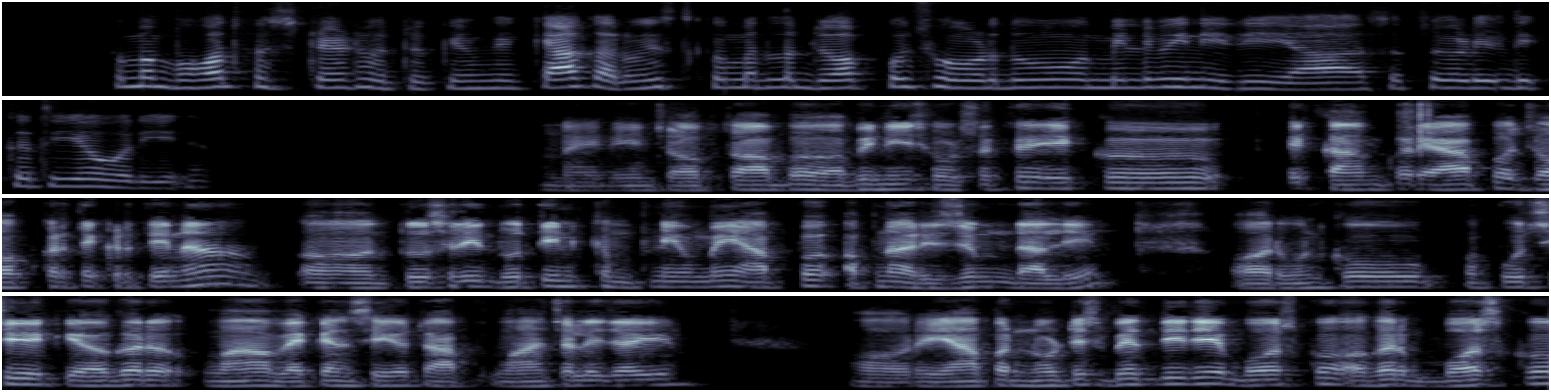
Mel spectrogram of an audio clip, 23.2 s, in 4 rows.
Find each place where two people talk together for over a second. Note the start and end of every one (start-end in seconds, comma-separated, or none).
none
